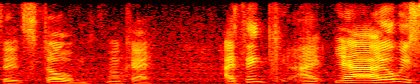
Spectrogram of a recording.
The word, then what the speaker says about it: Staub: Cast Iron Chaos says on their own website, Staub pronounced it Stobe. Okay, I always say Staub or Stobe, but it's always a hit and miss.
